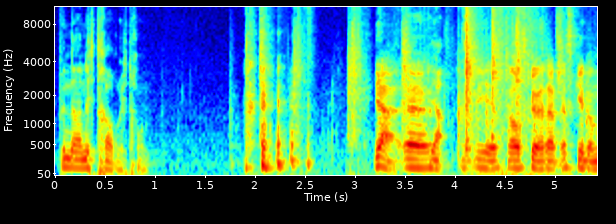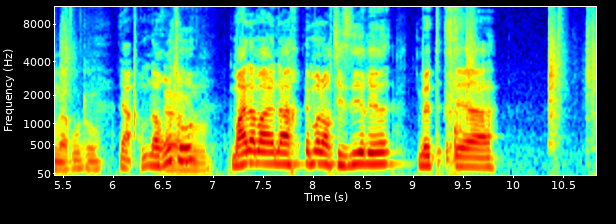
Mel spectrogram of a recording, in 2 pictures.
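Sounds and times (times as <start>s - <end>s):
speech: 0.0s - 1.0s, 2.0s - 9.9s
laughter: 1.8s - 4.6s, 6.5s - 7.0s
dog claws clacking on a hard floor: 2.4s - 5.8s, 10.3s - 10.8s.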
